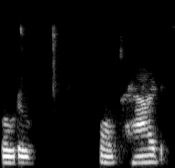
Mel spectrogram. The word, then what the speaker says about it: photovoltaic: All means of shutting down the photovoltaic.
